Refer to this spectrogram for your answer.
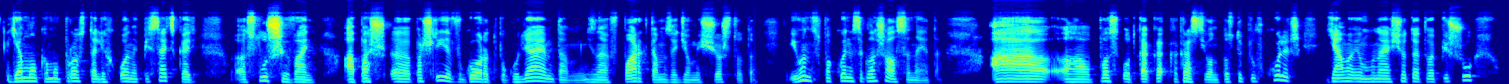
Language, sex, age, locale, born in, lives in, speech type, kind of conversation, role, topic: Russian, male, 20-24, ru-RU, Russia, Germany, conversation, advice, user, Как возобновить дружбу после долгой паузы?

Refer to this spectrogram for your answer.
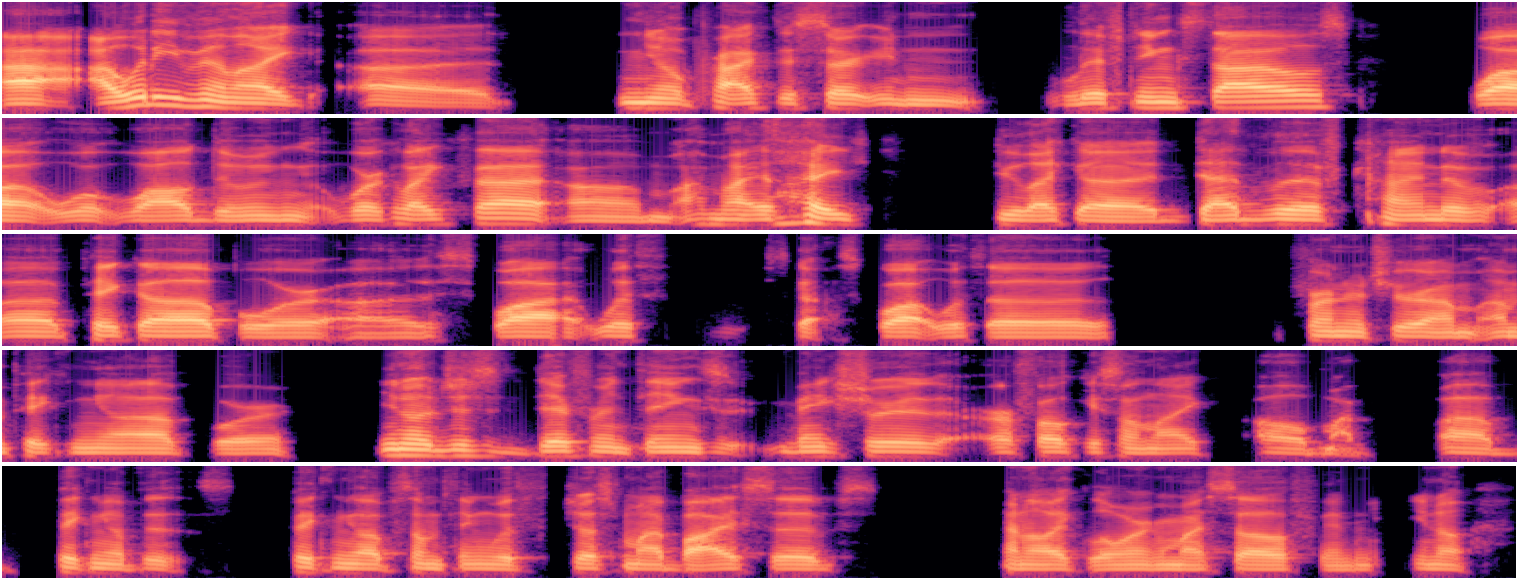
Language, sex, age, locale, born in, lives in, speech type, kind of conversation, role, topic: English, male, 25-29, en-US, United States, United States, conversation, unstructured, none, What is the most unusual benefit of regular physical activity?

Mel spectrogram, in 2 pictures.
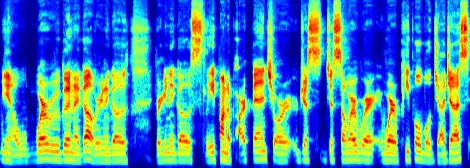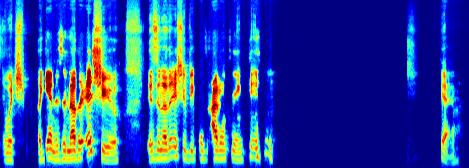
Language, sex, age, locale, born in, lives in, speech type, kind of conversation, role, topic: English, male, 40-44, en-US, United States, United States, conversation, podcast, guest, Why is getting enough sleep essential for our overall well-being?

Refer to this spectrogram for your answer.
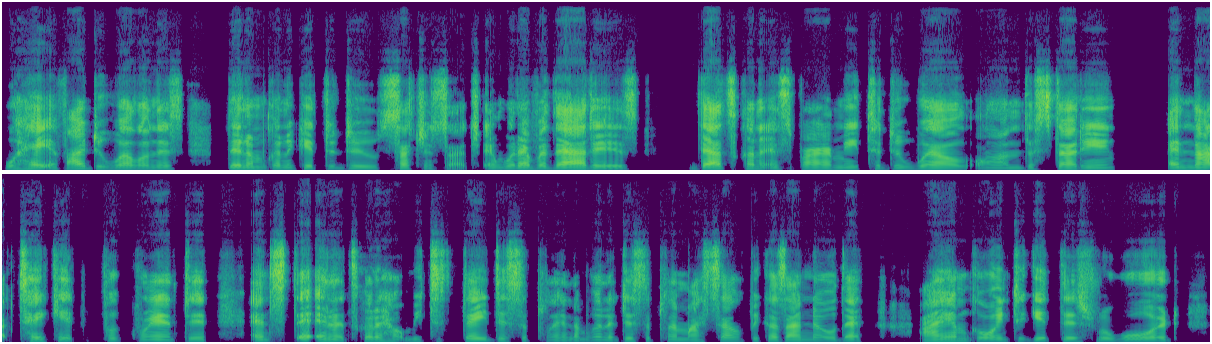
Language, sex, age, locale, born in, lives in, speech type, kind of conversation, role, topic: English, female, 60-64, en-US, United States, United States, conversation, podcast, guest, How can we make learning feel more enjoyable and less like a chore?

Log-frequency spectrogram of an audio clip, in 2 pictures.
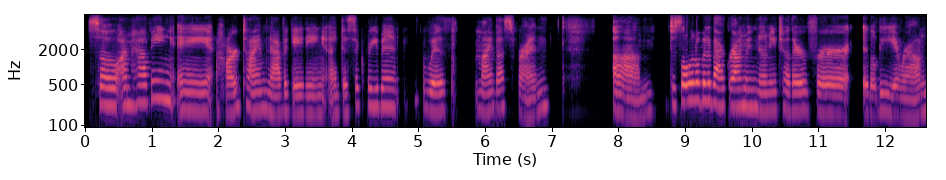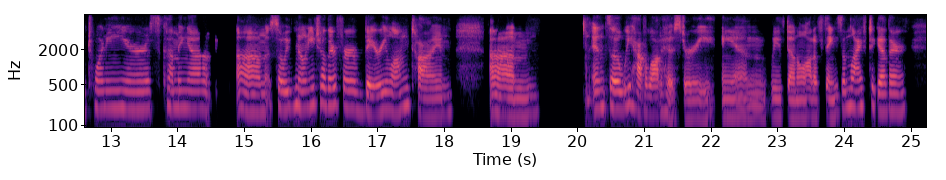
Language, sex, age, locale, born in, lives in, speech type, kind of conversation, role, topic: English, female, 30-34, en-US, United States, United States, conversation, advice, user, How can I resolve a disagreement with a close friend and repair our relationship?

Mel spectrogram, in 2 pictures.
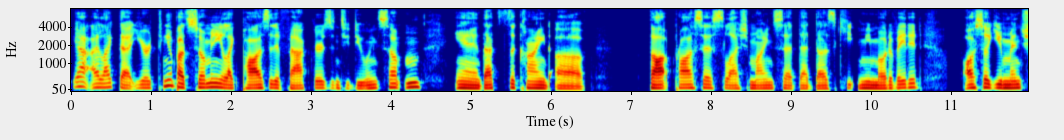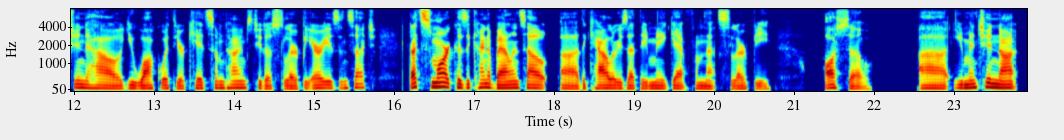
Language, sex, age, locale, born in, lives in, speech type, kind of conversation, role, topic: English, male, 20-24, en-US, United States, United States, conversation, unstructured, none, How do you make exercise fun in your daily life?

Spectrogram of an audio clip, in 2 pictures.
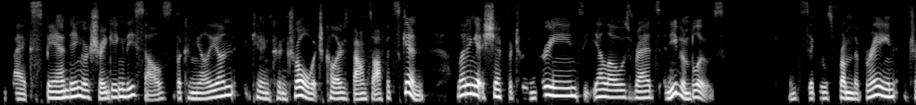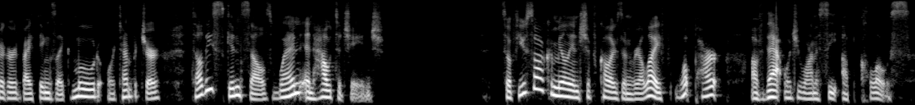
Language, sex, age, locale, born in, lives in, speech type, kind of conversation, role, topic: English, female, 40-44, en-US, United States, United States, read, expert-assistant, expert, What makes a chameleon change its color?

